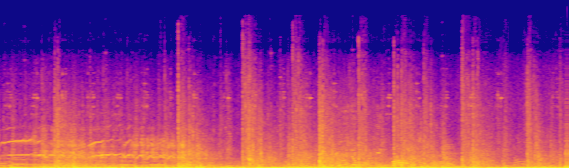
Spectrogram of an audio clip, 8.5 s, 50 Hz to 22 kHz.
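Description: Fast clip-clop of horse hooves galloping under a rider in Red Dead Redemption 2, with repeated whinnies and neighs, distant gunfire cracks, and a low rumbling game score underneath.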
